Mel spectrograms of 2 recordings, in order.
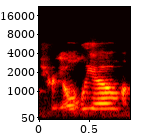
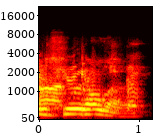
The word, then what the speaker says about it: Triolo: And with like a Sunday benching of Tro Tri Trilio Triolio on Pittsburgh. Yeah. Is that how you pronounce it? Jared Triolo.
